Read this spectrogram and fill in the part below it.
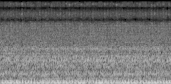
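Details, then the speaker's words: Engine with newly installed timing chain, after fixing noise blamed on a tiny roll pin against the tensioner bracket: smooth, even idle with a steady low hum, no ticking or rattle from the engine front; sounds as it should. "just by driving it seems all quiet in here and quite quiet out here well all be that's fantastic news I was quite nervous about this that's the way it should sound"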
